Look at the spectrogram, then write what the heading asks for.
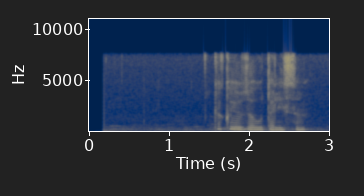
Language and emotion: Russian, neutral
